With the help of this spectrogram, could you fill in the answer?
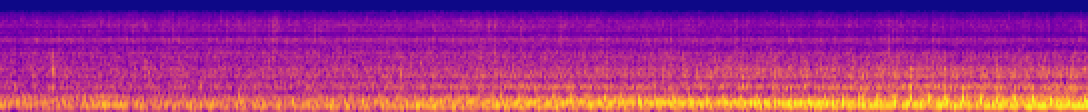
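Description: helicopter flying nearby

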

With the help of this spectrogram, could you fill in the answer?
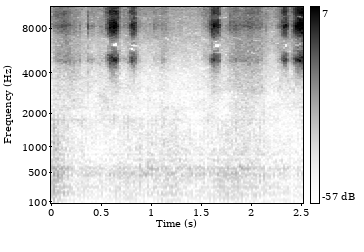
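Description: cat purring

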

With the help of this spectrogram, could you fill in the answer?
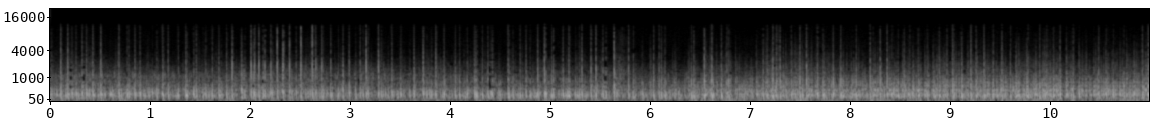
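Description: rocket engines roaring

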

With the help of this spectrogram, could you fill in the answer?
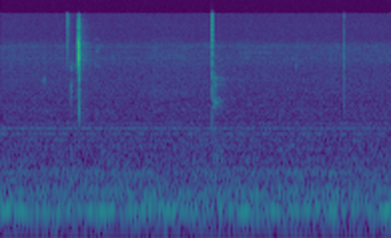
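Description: typing on a keyboard

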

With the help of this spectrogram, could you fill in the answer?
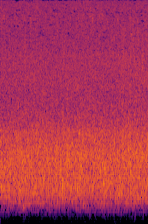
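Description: flowing river water

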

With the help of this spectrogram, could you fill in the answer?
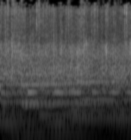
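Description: audience clapping

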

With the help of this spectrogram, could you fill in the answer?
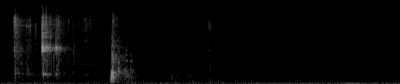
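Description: dice being rolled

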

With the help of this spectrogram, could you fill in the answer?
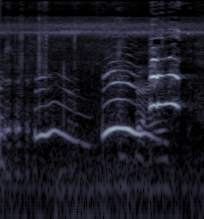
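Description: dog howling

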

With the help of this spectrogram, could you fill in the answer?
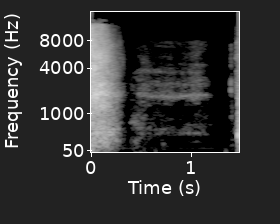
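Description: sneeze

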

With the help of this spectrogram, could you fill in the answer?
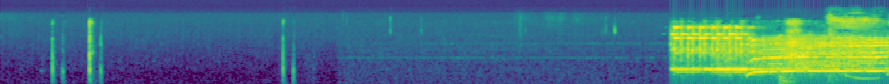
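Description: bell ringing

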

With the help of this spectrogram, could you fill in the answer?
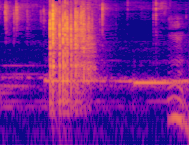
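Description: dice being rolled

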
